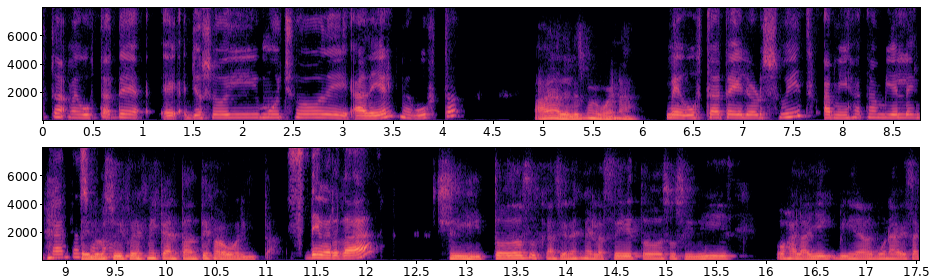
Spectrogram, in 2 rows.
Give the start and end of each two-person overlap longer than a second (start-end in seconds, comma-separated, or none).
none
